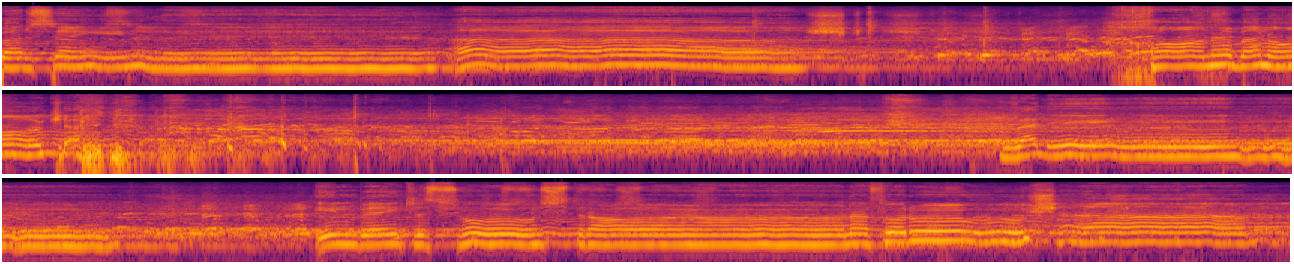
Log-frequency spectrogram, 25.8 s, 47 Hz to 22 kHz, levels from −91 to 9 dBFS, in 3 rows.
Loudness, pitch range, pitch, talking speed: -12 LUFS, 175-210 Hz, 190 Hz, 30 wpm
